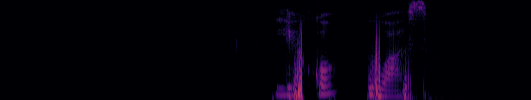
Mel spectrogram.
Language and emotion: Russian, neutral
